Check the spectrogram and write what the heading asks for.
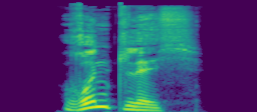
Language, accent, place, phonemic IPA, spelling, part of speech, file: German, Germany, Berlin, /ˈʁʊntlɪç/, rundlich, adjective, De-rundlich.ogg
- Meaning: plump, rotund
